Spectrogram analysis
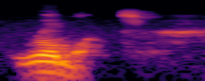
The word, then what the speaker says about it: robot: to say robot okay in french this robo fine english is robot and then uh the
